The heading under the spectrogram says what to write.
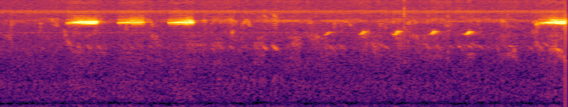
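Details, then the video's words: Olive-backed sunbird mother with young birds that fell and cannot feed; three sharp high whistled notes in quick succession, then a run of soft short chirps, and another high note at the end. "Garden sunbird mother Baby Birds small fall can not eat"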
